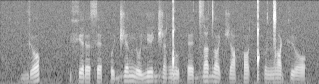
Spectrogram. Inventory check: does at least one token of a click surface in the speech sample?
yes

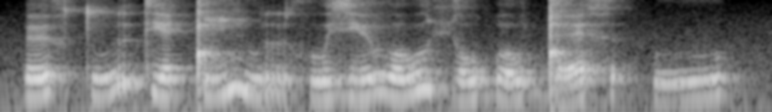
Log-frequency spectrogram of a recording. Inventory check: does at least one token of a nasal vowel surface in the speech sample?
no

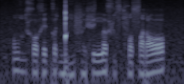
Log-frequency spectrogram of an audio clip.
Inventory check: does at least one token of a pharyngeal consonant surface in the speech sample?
no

